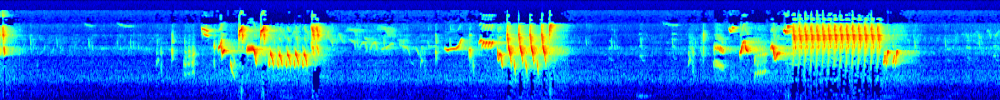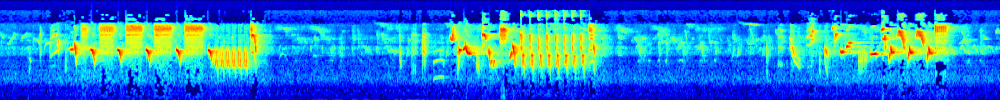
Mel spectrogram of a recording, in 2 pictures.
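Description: A songbird singing in separate phrases of about two seconds each, repeated every four to five seconds, six times. Each phrase is a fast run of repeated high notes.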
